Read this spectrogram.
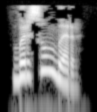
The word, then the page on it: bersumber: Indonesian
